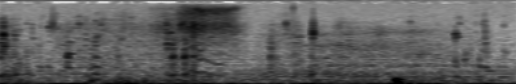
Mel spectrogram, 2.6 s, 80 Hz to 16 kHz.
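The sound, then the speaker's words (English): Bourbon, about 2 ounces for an old fashioned cocktail, is poured into a glass in a short, soft trickle with a faint splashy hiss, followed by a few small clinks and drips against a low background hum. “Just listening to the pour.”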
